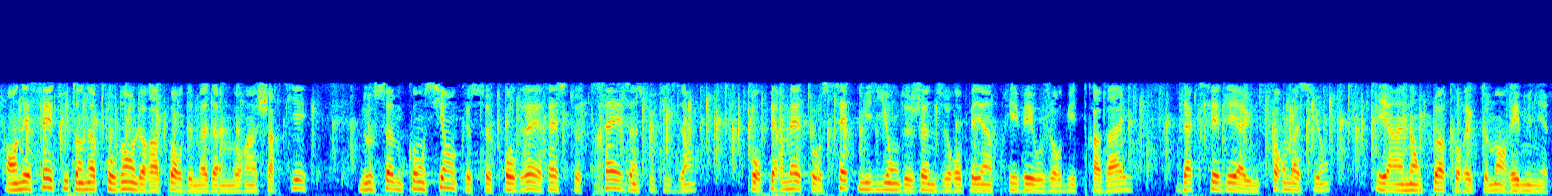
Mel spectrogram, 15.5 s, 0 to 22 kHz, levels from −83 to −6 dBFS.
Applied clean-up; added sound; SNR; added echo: none; Applause; 12 dB; none.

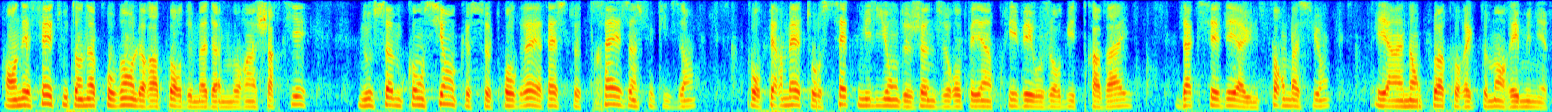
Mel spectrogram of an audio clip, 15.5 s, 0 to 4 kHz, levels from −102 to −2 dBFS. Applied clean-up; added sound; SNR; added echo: neural separator model SepFormer DNS4.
